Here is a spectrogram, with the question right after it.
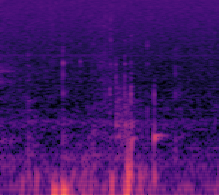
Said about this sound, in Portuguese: E está com soluços, pá. Isto não, não sei se é normal, malta. Os, os cães bebés têm assim tantos soluços. Ela está sempre. Mas são soluços.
